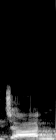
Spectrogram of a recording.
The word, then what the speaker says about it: ज्ञान: बट तुमने देखा होगा हमारी हिंदी की टीचर इसे जान पढ़ती थी, जान, क्योंकि ये ज, य और ना से बना है, और हम इसे ज्ञान पढ़ते हैं, ठीक है। तो वो भी प्रोनाउंसिएशन सही है, हमारा भी ठीक है।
